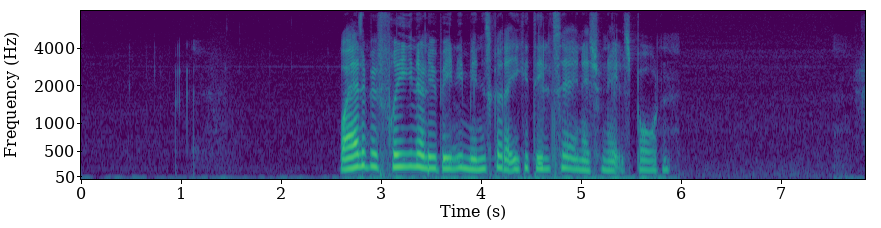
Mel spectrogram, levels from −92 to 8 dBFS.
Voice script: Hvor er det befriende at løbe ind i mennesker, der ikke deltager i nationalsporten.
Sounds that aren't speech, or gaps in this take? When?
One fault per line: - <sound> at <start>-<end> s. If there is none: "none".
none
